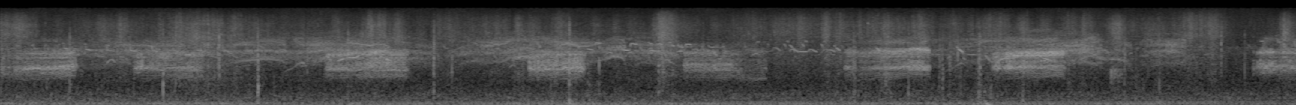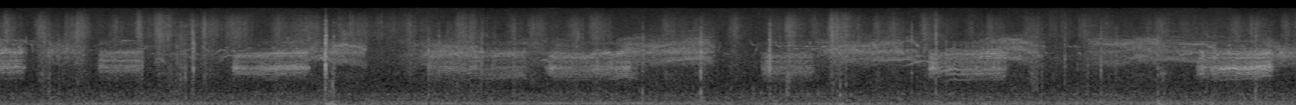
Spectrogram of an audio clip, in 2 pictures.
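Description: Wings flap as birds flutter through leaves.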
